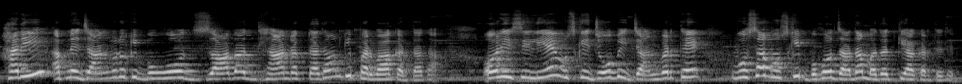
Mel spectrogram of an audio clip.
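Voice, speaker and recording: A woman teacher reading a story and teaching letter sounds to young children, speaking slowly and patiently, repeating words and asking questions back. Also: high voice. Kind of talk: phonics lesson for young children. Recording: echoey room, faint music.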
